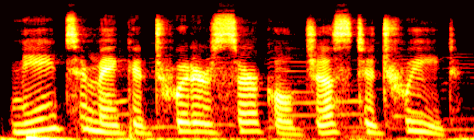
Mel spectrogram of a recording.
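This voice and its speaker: A female-sounding synthetic text-to-speech robot voice from a phone, reading short posts aloud in an even, machine-like way. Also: fairly high pitch, normal speed, very noisy.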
